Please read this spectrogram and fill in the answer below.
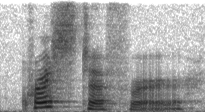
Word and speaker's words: Christopher: 크리스토퍼 여기에서 조금 길죠네 크스 하는 데서 강세를 넣으셔서 Christopher 조금 천천히 볼게요 christoph 두 번에 보겠습니다 Christopher Christopher 예 빨리 발음하게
